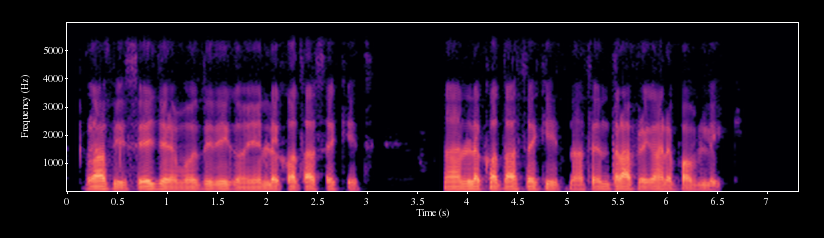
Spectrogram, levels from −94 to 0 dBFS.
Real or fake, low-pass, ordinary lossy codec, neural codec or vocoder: real; 5.4 kHz; none; none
